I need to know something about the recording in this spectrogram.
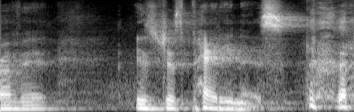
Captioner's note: laughter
